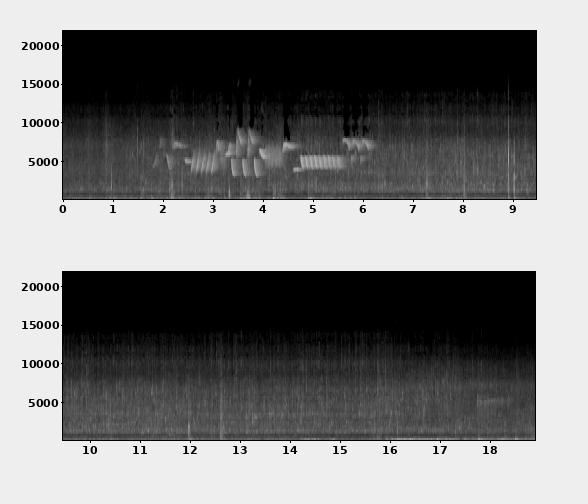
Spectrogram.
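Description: A songbird singing several quick, high trills between about two and six seconds in, over a faint steady outdoor hiss. Low rumbling knocks come in near the end.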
